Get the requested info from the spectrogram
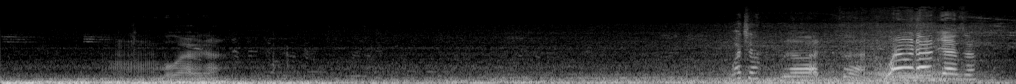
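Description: Low, steady rumble of a car's engine and tyres heard from inside the cabin while it drives slowly in town traffic. Voices speak briefly about two seconds in and again, louder, near the end.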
